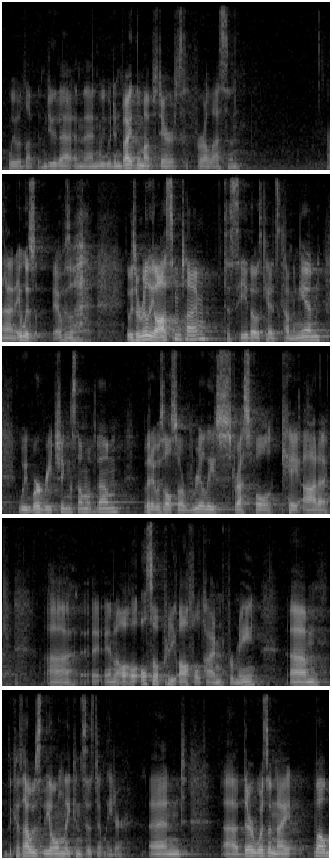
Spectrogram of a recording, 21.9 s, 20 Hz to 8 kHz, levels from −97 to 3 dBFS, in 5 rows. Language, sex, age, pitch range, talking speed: English, male, 30-49, 115-135 Hz, 200 wpm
